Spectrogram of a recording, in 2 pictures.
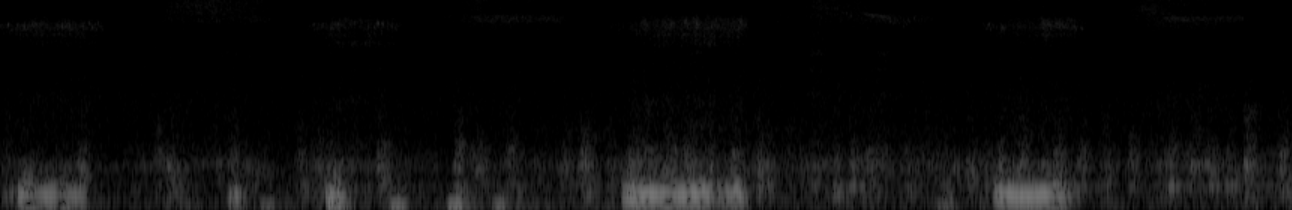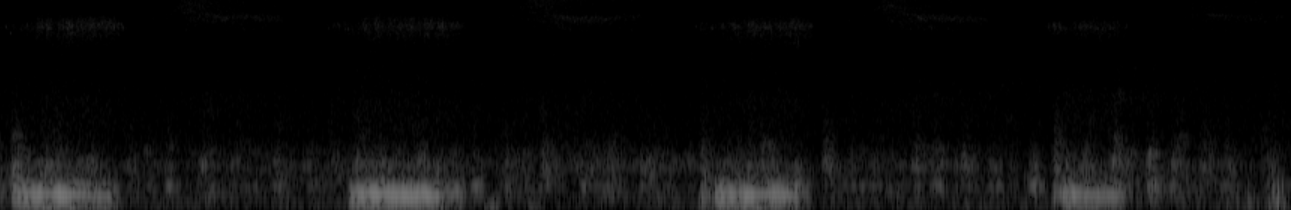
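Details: Domestic cat asleep with its eyes open and snoring. Deep, throaty, rumbling snores come roughly every three seconds, each a loud grating breath, with quieter breathing in between.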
